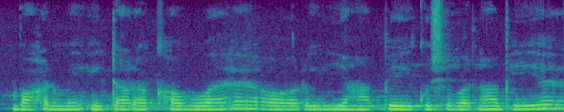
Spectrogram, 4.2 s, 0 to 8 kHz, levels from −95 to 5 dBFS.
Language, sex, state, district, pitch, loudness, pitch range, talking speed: Hindi, female, Bihar, West Champaran, 230 Hz, -15 LUFS, 225-235 Hz, 185 wpm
